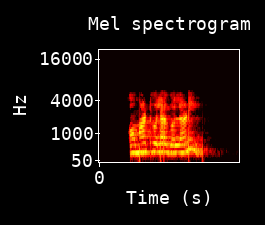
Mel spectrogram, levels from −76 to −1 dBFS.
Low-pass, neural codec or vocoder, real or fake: 5.4 kHz; none; real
